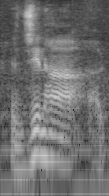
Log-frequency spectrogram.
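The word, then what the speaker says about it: जिन्ना: नाम था उसके पीछे जीना उनका सरनेम हो गया और थोड़ा जो है अपभ्रंश होकर के जिन्हा कह सकते हैं या जीना कहते हैं। वो जो नाम जीना ही है, वो गुजराती में अलग उच्चारण हो जाता है, हिंदी में अलग उच्चारण हो जाता है, और थोड़ा पाकिस्तान की तरफ गए तो थोड़ा थोड़ा बदल गया होगा, कोई बड़ी बात नहीं है।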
